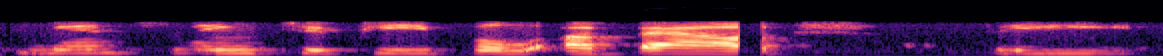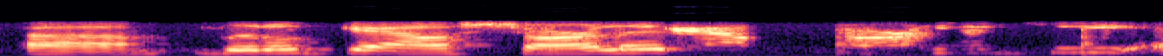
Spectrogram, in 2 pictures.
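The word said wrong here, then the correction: Figi: Yes, Charlotte Figgy.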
